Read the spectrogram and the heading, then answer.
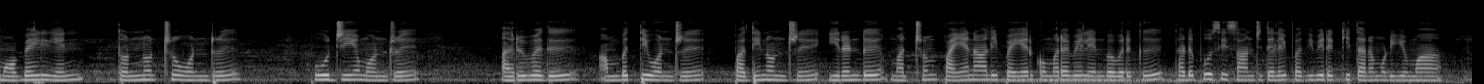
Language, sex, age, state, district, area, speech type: Tamil, female, 30-45, Tamil Nadu, Thanjavur, urban, read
